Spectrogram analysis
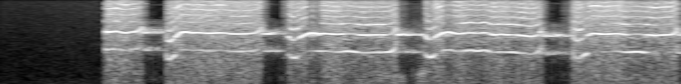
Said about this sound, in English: The dog getting hurt was squealing. Supposed to be a dog barking. Was it dog barking? Again? Yeah, that motherfucker's getting his ass whooped.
